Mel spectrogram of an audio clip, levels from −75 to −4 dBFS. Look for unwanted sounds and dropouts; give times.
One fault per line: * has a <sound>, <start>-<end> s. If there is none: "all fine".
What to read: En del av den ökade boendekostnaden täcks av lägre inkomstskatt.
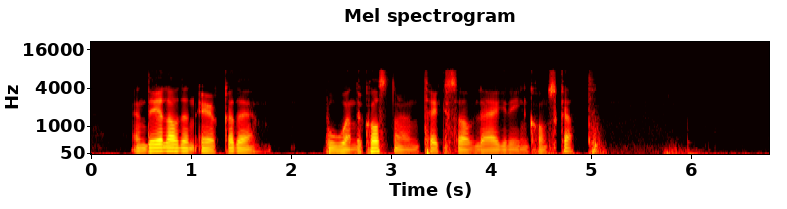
all fine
